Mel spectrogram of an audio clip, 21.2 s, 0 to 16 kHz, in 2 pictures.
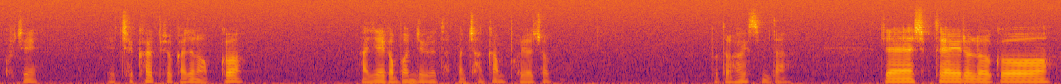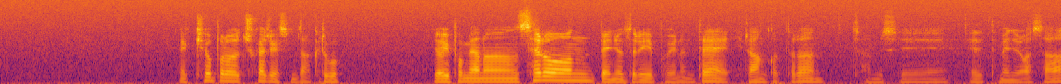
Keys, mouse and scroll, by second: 0.5 click, 6.7 click, 8.7 shift+a, 20.2-21.2 drag.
